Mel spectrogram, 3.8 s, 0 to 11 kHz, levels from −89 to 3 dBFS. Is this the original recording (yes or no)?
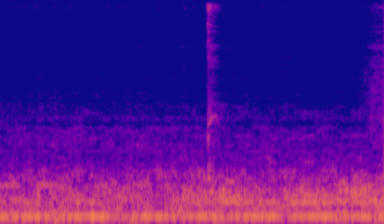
no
